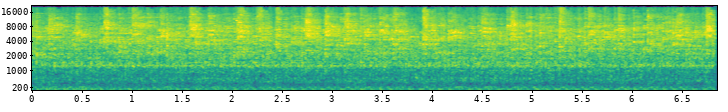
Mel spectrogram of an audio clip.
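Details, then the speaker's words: Harley-Davidson Panhead chopper after top end rebuild, idle after taking more ignition timing out: loud steady loping idle, even beat, no miss or knock; engine likes the timing change, runs normally. "as you can hear it definitely like that timing change um I'm just going to have to ride this thing see what it really likes"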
